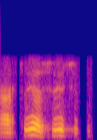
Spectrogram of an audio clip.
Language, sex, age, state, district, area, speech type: Kashmiri, male, 45-60, Jammu and Kashmir, Ganderbal, rural, conversation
